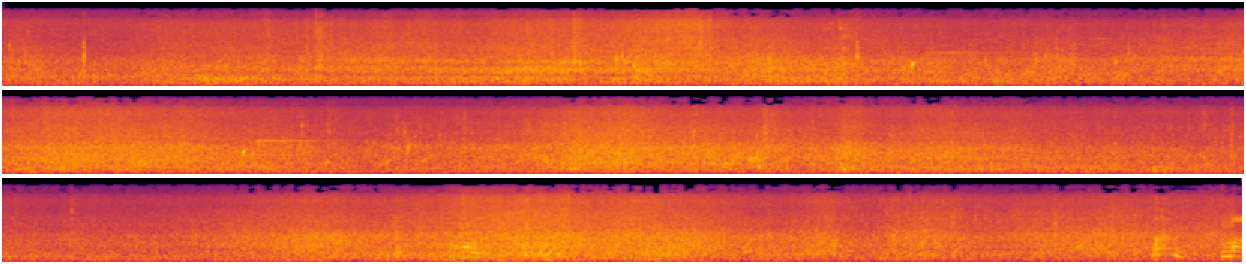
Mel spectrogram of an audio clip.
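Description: Sea waves washing onto the shore in slow recurring surges, each swell rising and fading over several seconds, with wind buffeting the microphone and faint voices at times.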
